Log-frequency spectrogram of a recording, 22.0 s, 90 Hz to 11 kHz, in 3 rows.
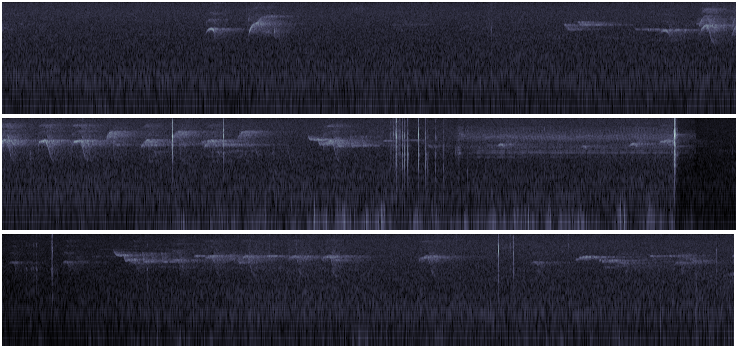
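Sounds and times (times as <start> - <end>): birds singing and calling: 5.6 - 22.0
sharp click: 11.2 - 12.1, 14.0 - 15.3.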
